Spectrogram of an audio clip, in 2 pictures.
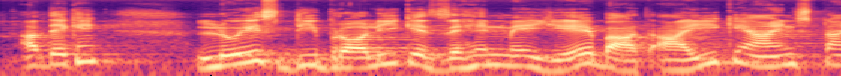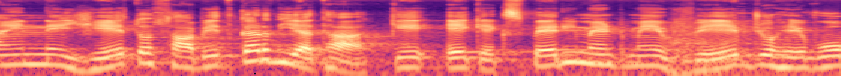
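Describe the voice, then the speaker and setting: A man's voice: a little high, darkish tone, dull audio. A man giving a physics lecture to students, explaining patiently and repeating key points. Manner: explanatory, repeats points, mixes English phrases. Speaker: physics teacher. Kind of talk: classroom lecture. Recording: reverberant room with faint ambient noise.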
